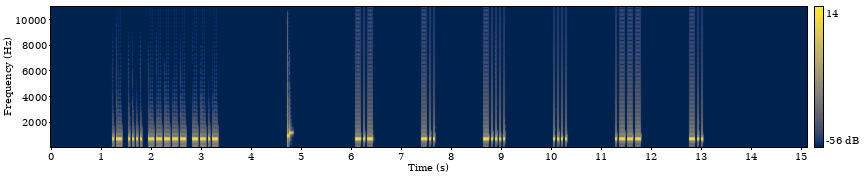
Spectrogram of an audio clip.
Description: Morse code, heard as a keyed tone, about 32 wpm, spaced as for 11 wpm, 700 Hz. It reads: AH0Q KD6HJD
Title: USA Call Signs - 8x Character Spacing - 30wpm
